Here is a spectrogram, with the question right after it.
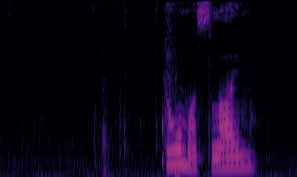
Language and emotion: Russian, sad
